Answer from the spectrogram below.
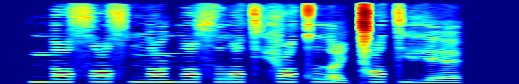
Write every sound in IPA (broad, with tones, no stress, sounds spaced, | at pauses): mʲ ɤ˨ sˤ ɤ˨˦ sˤ n ɔ˨ mʲ ɔ˨ sˤ r i˨ tˤ fʲ ɔ˦ tˤ r ḭ˨ ǀ ɯ˦ tˤ vʲ ɛ˨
